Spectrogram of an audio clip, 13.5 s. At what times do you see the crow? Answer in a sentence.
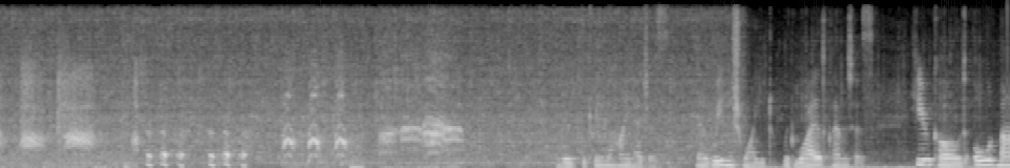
You can hear the crow from 0.0 to 6.2 s.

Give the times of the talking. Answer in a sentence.
You can hear the talking from 7.5 to 13.4 s.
